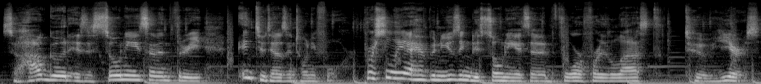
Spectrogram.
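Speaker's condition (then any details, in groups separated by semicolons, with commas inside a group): No condition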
